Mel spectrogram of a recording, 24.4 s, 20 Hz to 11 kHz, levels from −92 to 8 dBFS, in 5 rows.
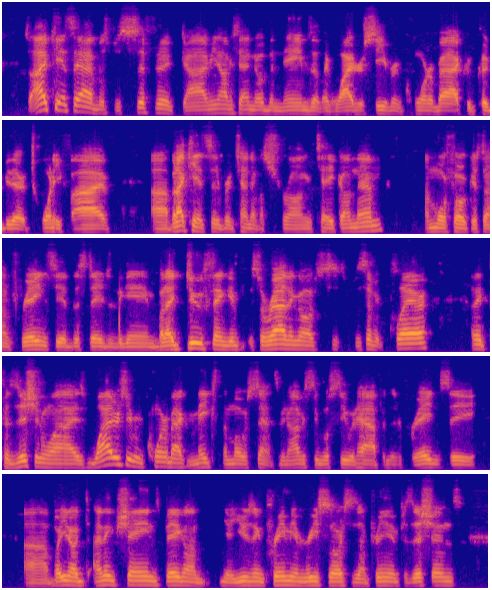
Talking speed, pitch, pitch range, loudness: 255 wpm, 110 Hz, 100-120 Hz, -23 LUFS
